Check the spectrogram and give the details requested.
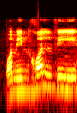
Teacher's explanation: اظہار کریں گے، کلیئر ریڈ کریں گے نون کے ساؤنڈ کو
